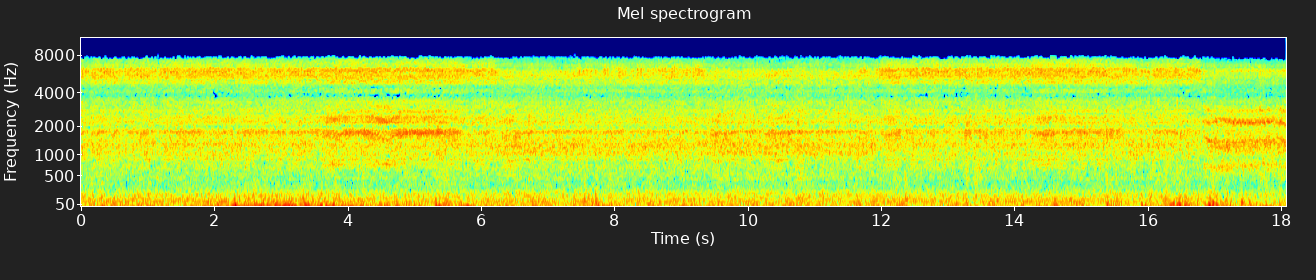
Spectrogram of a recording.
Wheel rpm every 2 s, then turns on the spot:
230, 230, 230, 230, 230, 230, 230, 230, 200.
none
